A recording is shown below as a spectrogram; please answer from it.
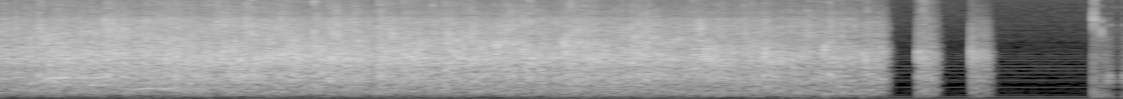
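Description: A church congregation claps steadily and densely for several seconds, a full, even wash of applause that cuts off abruptly, followed by a few short isolated bursts of clapping.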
